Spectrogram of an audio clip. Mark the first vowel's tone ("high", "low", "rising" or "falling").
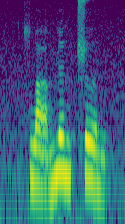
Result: low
